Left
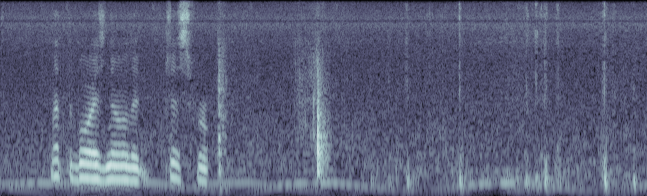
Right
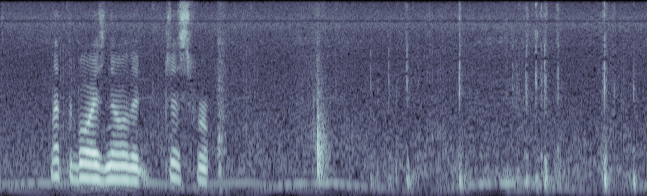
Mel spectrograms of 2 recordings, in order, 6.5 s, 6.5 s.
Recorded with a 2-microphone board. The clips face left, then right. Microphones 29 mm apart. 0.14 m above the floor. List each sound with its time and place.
0.5 s a woman speaking: 30° right (ahead or behind)
2.2 s chopping: 70° left (ahead or behind)
3.7 s typing on a keyboard: 60° right (ahead or behind)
